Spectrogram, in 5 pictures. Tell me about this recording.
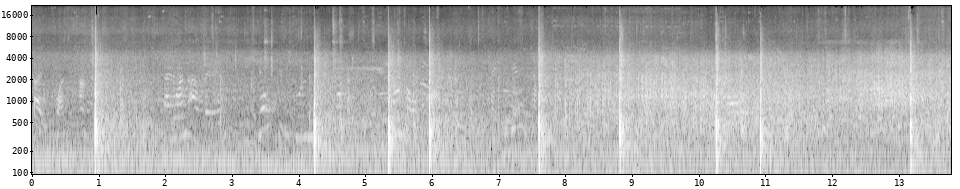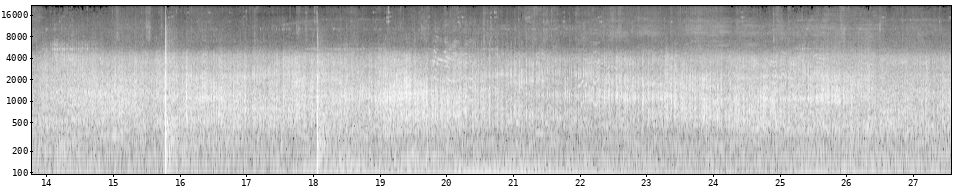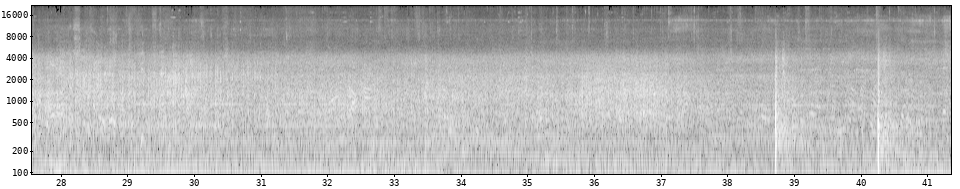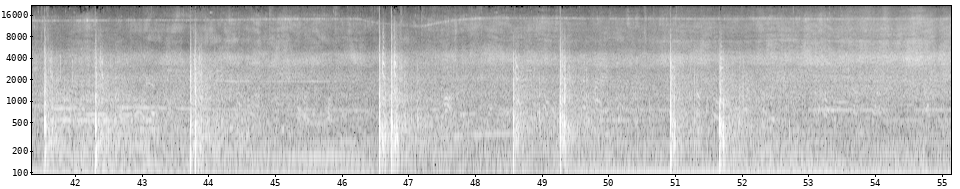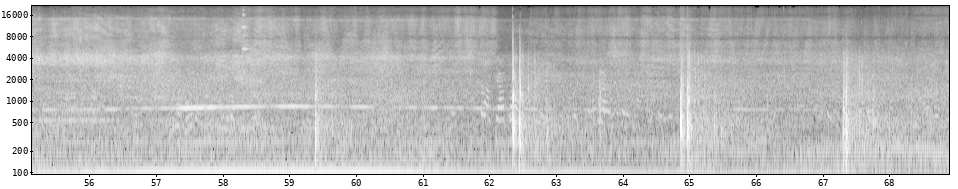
Firecrackers and fireworks, Traffic sound, Baishatun Matsu Pilgrimage Procession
